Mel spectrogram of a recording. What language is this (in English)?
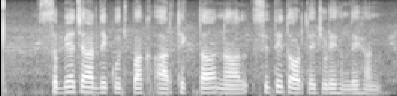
Punjabi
